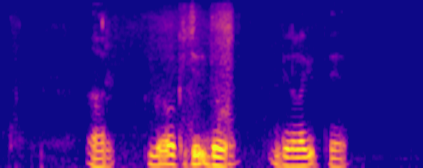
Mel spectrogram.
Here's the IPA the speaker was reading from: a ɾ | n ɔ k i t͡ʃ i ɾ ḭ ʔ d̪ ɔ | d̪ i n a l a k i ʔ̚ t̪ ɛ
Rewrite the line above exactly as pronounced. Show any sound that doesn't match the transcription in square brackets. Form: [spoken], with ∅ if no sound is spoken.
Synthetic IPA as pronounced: a ɾ | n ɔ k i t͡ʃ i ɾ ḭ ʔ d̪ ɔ | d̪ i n a l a [ɡ] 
